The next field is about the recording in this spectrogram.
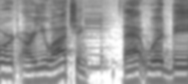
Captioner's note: buzzer beeps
